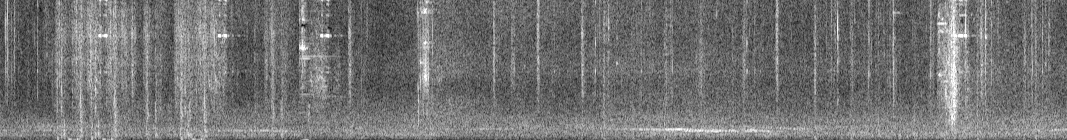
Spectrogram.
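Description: Short bright chimes ring as items are picked up.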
